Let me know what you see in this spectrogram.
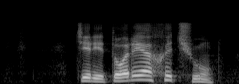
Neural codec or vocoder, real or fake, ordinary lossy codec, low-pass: codec, 16 kHz, 0.3 kbps, FocalCodec; fake; AAC, 48 kbps; 7.2 kHz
